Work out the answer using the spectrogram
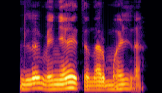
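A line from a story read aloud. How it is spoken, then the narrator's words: Muttered. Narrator (Russian): пробормотал Рот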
